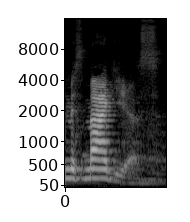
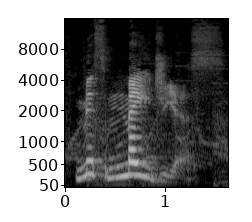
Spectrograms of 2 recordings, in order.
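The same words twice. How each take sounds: First: The middle part does not sound like mage. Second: The middle part sounds like the word mage. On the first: The speaker calls it right. "in the anime, it's always been Miss Magius" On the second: The speaker calls it wrong. "Miss Magius does not have the word mage in its name"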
